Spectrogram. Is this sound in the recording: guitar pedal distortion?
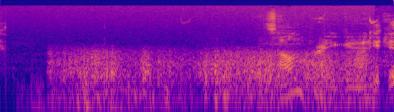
no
